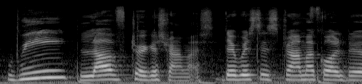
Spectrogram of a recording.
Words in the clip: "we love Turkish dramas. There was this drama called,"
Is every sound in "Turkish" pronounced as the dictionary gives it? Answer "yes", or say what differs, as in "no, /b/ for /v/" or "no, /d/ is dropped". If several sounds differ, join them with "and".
no, /s/ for /ʃ/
